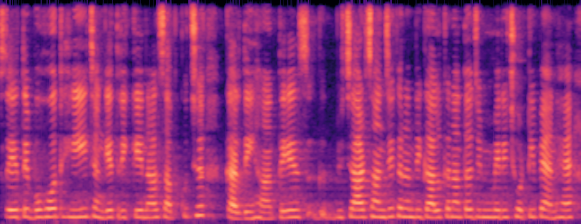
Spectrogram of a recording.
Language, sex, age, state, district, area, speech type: Punjabi, female, 18-30, Punjab, Mohali, rural, spontaneous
